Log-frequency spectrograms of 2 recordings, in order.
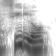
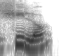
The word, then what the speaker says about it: Shiloh: tal como se describe, se anota Silo, pero es Shiloh, ¿verdad? Se compone de tres consonantes hebreas, una Shin, una Lamet, una Holenbab, así se escribe y así se pronuncia, Shiloh, pero lo trascendente de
